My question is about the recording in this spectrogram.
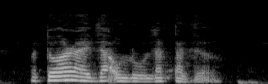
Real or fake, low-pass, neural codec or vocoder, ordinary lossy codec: real; 10.8 kHz; none; AAC, 32 kbps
